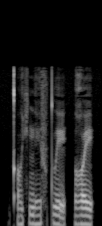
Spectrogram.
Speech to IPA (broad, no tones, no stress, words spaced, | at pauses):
kʼɔ̤çne̤ftʷe | ʁʷe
